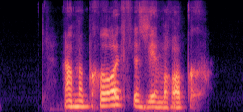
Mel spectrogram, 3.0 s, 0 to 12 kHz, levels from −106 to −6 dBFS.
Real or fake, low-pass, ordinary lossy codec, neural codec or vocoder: fake; 10.8 kHz; Opus, 16 kbps; codec, 24 kHz, 1.5 kbps, HILCodec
